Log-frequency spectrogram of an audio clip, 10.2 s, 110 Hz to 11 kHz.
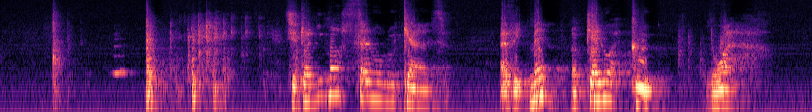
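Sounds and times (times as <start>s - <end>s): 
double door creaking: 1.4s - 1.8s
double door panels thudding and rattling as they swing open: 1.8s - 3.0s
speech: 3.6s - 8.2s, 8.8s - 9.3s.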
